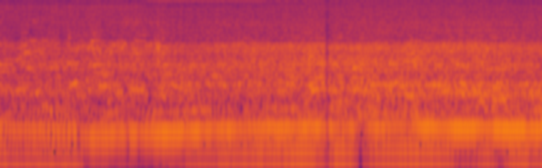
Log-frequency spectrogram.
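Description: A steady low motor hum, like an engine running at idle. Its lowest tone shifts slightly about half a second in.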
